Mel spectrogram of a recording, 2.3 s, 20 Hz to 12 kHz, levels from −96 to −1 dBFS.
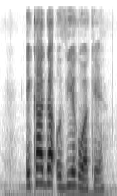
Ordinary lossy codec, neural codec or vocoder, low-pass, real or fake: AAC, 32 kbps; none; 9.9 kHz; real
